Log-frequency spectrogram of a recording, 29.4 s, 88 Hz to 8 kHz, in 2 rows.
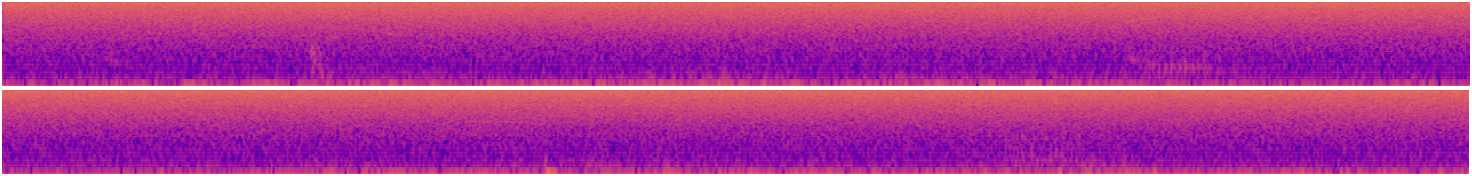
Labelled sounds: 11.2	11.6	killer whale, Bigg's (transient), 2.7 to 3.5 kHz
19.3	19.6	killer whale, Bigg's (transient), 1.4 to 1.5 kHz

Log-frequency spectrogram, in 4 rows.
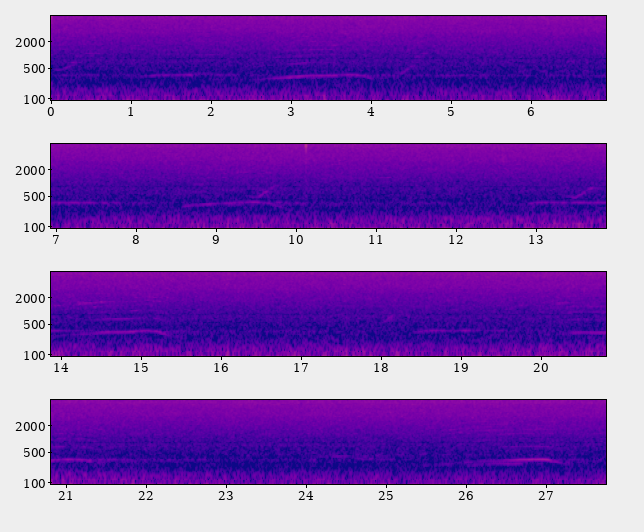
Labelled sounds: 14.2	14.6	humpback whale, 1.4 to 1.7 kHz

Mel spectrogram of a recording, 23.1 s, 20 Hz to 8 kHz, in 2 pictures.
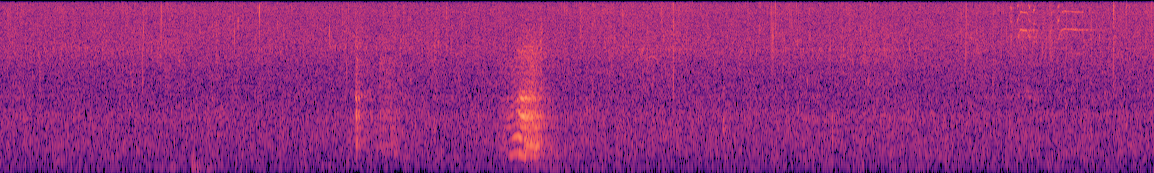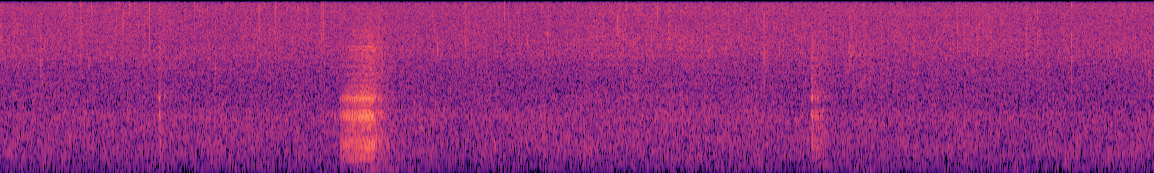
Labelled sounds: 10.6	10.9	Pacific white-sided dolphin, 4.7 to 6.8 kHz
14.9	15.3	croaking sound likely from a nearby submerged object, 0.84 to 3.8 kHz

